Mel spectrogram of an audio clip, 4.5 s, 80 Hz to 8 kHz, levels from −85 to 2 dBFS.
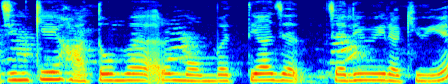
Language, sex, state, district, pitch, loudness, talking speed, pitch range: Hindi, female, Bihar, Saran, 225 Hz, -20 LUFS, 120 wpm, 205-230 Hz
